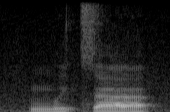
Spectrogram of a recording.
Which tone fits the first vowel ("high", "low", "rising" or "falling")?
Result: low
